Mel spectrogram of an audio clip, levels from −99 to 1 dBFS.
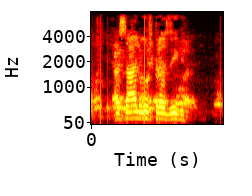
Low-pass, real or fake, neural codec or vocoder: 7.2 kHz; real; none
